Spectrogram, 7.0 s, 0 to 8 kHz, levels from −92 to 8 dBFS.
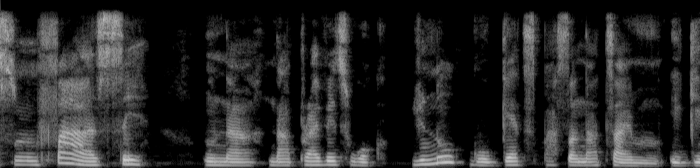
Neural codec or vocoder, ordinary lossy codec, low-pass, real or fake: none; none; 7.2 kHz; real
